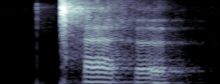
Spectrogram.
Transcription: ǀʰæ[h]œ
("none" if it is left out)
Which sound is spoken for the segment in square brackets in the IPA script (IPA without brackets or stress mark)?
h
